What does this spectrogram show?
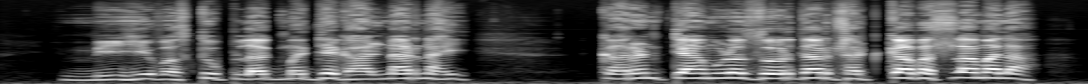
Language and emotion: Marathi, fearful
